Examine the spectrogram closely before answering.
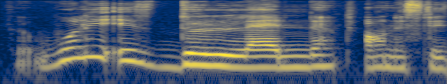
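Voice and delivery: ordinary delivery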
